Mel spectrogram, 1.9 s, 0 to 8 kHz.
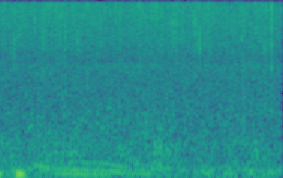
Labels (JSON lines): {"label": "biophony", "recorder": "SoundTrap 300"}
